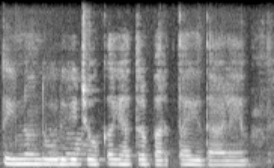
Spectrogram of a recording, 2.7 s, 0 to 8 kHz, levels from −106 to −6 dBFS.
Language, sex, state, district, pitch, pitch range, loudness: Kannada, female, Karnataka, Koppal, 215 Hz, 200-225 Hz, -14 LUFS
